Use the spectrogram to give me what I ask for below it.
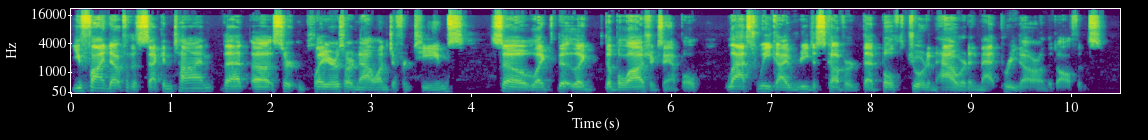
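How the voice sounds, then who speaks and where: A man's voice: fairly low pitch, a little fast, few pauses, pushed and bright. A man co-hosting a podcast in casual banter, joking and rambling with frequent laughs. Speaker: podcast co-host.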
